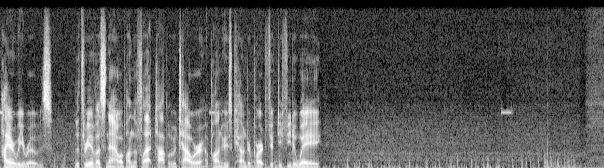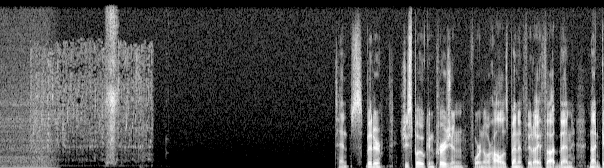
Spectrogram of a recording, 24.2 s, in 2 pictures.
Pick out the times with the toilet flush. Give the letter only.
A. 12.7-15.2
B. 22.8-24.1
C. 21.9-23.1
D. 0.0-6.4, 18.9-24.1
A.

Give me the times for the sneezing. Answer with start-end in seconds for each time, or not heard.
14.2-15.4.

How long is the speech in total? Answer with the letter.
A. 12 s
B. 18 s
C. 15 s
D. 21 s
A.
